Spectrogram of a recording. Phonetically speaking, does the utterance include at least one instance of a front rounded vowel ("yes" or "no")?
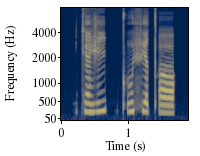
no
